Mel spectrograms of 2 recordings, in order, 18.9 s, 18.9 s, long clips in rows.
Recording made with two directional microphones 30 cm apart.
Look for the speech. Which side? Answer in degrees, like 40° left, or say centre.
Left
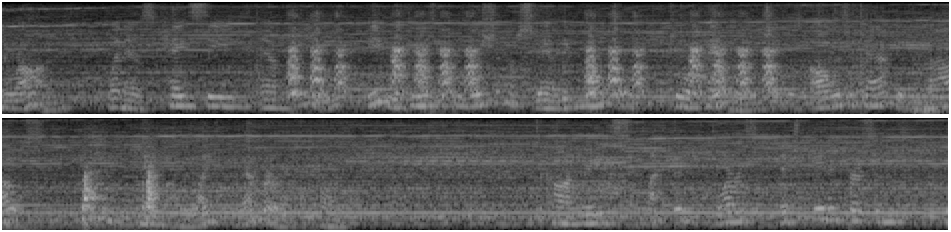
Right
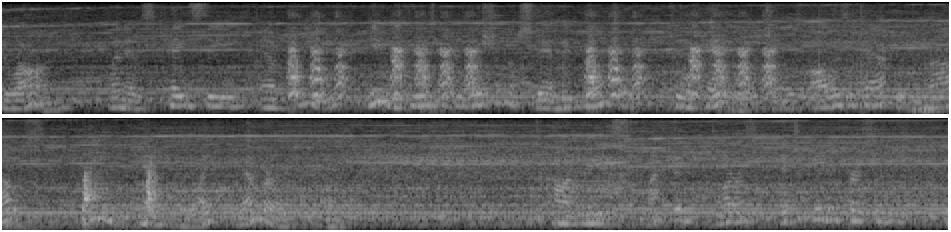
centre.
